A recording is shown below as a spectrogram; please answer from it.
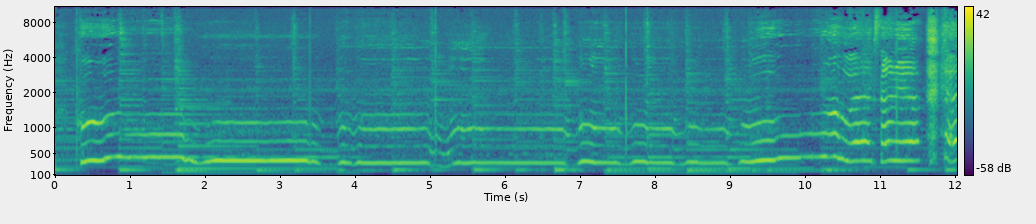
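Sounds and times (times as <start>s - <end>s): guitar accompaniment: 0.0s - 12.0s
woman humming a melody: 0.3s - 12.0s.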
